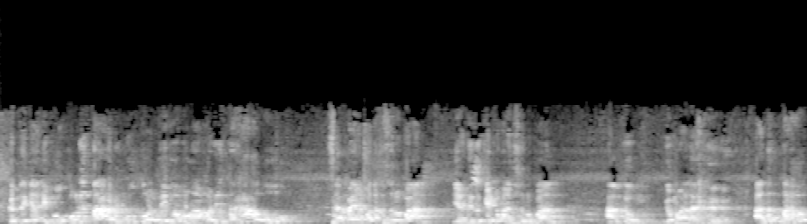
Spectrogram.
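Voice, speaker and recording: High-voiced preacher in an echoey room. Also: male voice, background noise. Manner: joking, asks the audience questions. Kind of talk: casual religious lecture. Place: prayer room. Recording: echoey room from a distant mic.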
